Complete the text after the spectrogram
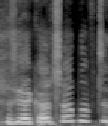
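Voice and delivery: mocking, jeering tone.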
